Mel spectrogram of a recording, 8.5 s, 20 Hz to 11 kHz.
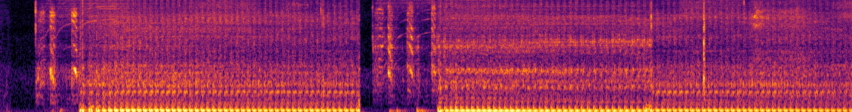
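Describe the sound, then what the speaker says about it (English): A Honda CB500F motorcycle engine cold start: it cranks briefly, then catches and settles into a loud, steady idle, cuts out for a moment, and restarts to idle again. "Here we are, cold start for the Honda."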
